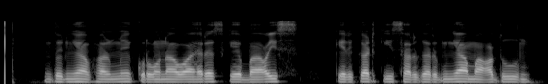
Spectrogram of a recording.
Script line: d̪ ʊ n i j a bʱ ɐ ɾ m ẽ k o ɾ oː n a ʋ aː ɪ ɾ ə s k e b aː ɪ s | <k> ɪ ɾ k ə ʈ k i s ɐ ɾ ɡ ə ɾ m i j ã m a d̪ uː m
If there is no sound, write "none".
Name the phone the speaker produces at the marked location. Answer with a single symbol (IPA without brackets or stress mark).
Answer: k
